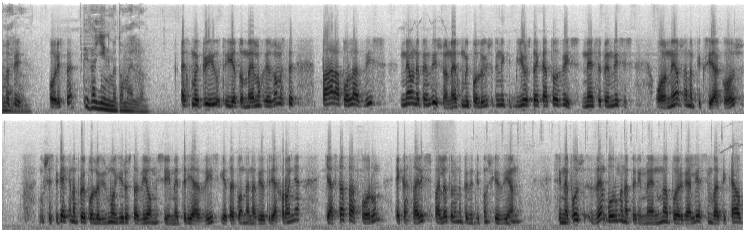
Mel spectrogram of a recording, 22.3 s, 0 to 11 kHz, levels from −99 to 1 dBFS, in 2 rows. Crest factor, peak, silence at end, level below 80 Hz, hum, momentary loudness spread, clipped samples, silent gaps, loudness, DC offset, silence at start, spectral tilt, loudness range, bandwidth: 12 dB; -2 dBFS; 0 s; -50 dBFS; none; 9 LU; under 0.1%; none; -14 LUFS; under 0.1%; 0 s; -7 dB/octave; 2 LU; 9.8 kHz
